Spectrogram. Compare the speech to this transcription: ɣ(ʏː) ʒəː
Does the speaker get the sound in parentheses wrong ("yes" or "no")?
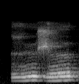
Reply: no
